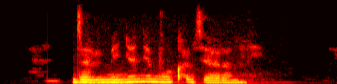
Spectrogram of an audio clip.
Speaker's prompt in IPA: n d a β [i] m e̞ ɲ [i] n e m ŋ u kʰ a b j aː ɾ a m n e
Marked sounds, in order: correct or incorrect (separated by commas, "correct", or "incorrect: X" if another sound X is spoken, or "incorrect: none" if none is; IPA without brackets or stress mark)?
correct, incorrect: a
